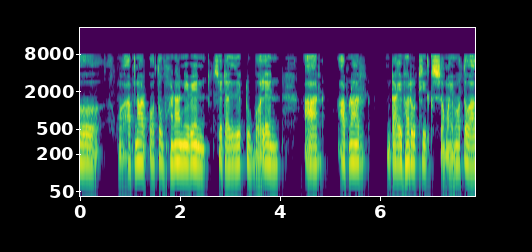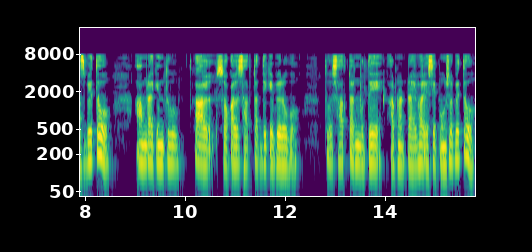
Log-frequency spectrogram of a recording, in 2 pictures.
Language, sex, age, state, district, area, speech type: Bengali, female, 60+, West Bengal, South 24 Parganas, rural, spontaneous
